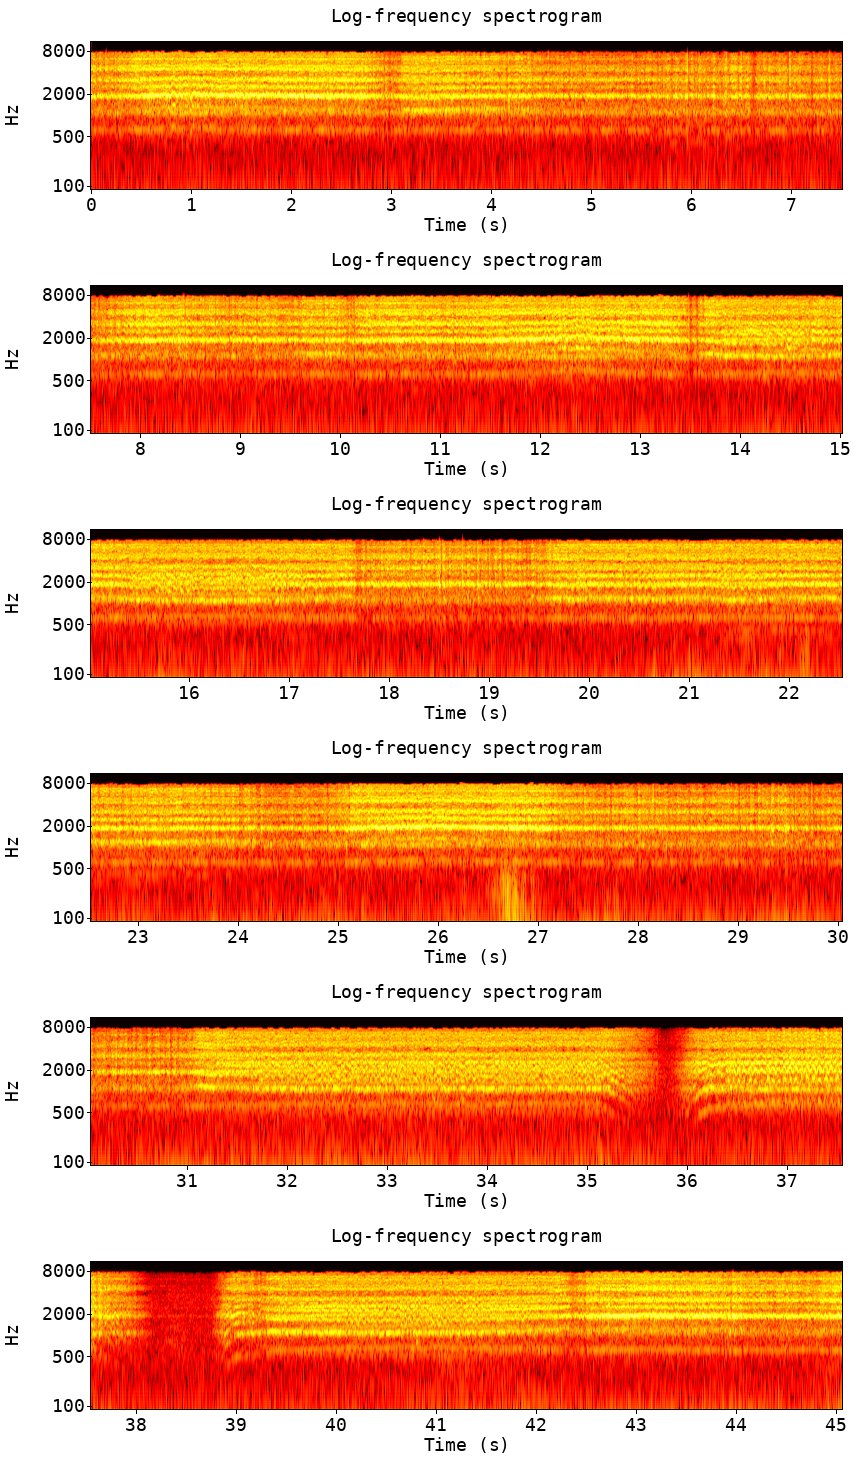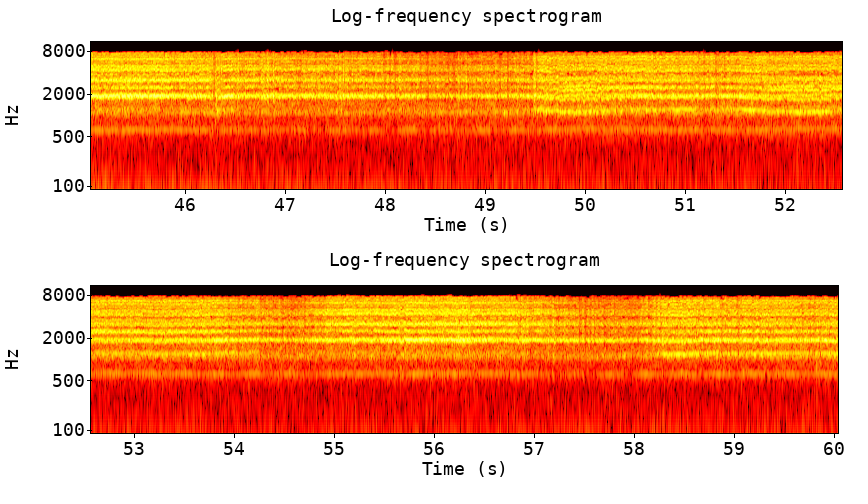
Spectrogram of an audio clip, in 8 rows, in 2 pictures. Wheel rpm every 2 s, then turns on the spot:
160, 160, 160, 160, 160, 160, 160, 160, 160, 160, 160, 160, 160, 170, 170, 160, 160, 110, 100, 80, 160, 160, 160, 160, 160, 160, 160, 160, 160, 160.
none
